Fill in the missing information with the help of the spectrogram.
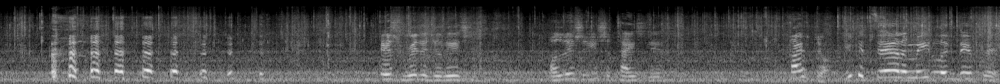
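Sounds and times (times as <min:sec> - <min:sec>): car engine idling: 0:00.0 - 0:10.0
high-pitched laughter: 0:00.4 - 0:02.7.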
